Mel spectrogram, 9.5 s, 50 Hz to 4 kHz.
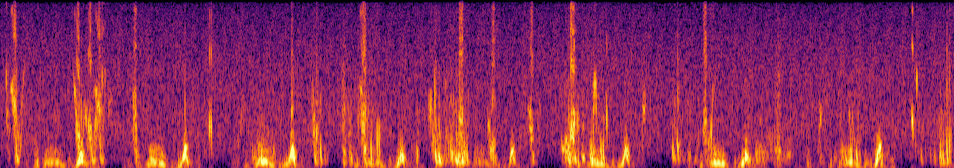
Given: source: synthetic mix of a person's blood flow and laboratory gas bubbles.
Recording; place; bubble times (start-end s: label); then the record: Doppler ultrasound of blood flow; precordium
0.05-0.24 s: bubbles
0.71-1.13 s: bubbles
1.31-1.40 s: bubbles
2.05-2.15 s: bubbles
2.50-2.79 s: bubbles
3.08-3.28 s: bubbles
3.40-3.54 s: bubbles
3.56-3.83 s: bubbles
4.15-4.20 s: bubbles
4.27-4.72 s: bubbles
4.86-4.97 s: bubbles
5.26-5.41 s: bubbles
5.59-6.11 s: bubbles
6.41-6.47 s: bubbles
6.70-7.16 s: bubbles
7.53-7.93 s: bubbles
8.17-8.22 s: bubbles
8.46-8.62 s: bubbles
9.09-9.54 s: bubbles
From the record:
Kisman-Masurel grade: 232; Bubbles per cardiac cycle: several, 3 to 8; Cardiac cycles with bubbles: 50 to 99%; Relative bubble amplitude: moderate (0.250 to 0.450); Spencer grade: 3 (all of the cardiac periods contain showers or single bubble signals, but not dominating or overriding the cardiac motion signals); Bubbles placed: only in the low amplitude regions of the cardiac cycle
